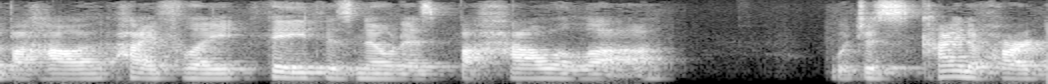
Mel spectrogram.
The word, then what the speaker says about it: Baha'u'llah: Right, Baha'u'llah. But I know I'm not doing it to the correct like Persian pronunciation, but that's as good Okay. as I get.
